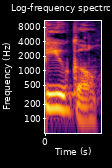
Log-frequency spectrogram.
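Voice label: "bugle", US English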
